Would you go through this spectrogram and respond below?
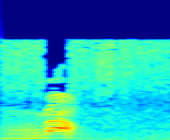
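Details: Female pet cat making a single brief meow, rising then dropping, bright and harmonic, under a second long, with light background hiss.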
